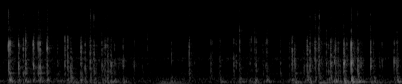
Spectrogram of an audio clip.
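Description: Fast typing on a backlit aluminium laptop keyboard fitted with a red silicone key cover, tapped with fingertips and long red nails. It produces a rapid, soft stream of short, dry, bright clicks that eases into quieter, lighter taps in the middle before picking back up.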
